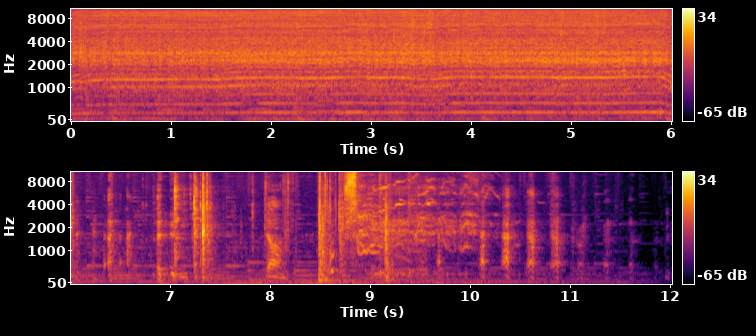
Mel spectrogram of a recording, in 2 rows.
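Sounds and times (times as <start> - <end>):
cordless drill whining: 0.0 - 6.1
peeler shaving potato skin: 0.0 - 6.1.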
